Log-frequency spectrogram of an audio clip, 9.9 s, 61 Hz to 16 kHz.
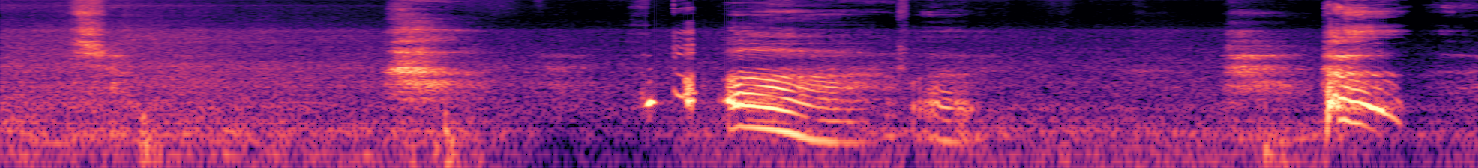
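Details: Patient with persistent intractable hiccups since December 2015, with breathing and choking spasms, cause undiagnosed, recorded without vibration therapy: abrupt clicking catches, some with voiced strained gasp, every few seconds; hiccups.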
